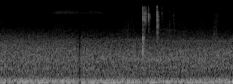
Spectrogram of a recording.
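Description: Steady low rumble of outdoor background noise, with a few faint clicks about one and a half seconds in.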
